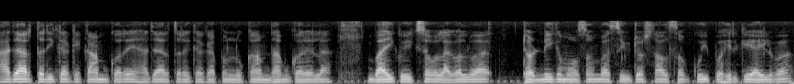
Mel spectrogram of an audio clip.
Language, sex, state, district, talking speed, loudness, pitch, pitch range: Bhojpuri, male, Bihar, Muzaffarpur, 250 wpm, -17 LUFS, 110 Hz, 110-115 Hz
